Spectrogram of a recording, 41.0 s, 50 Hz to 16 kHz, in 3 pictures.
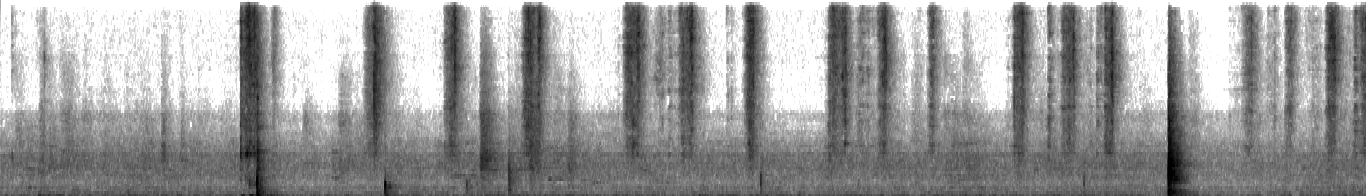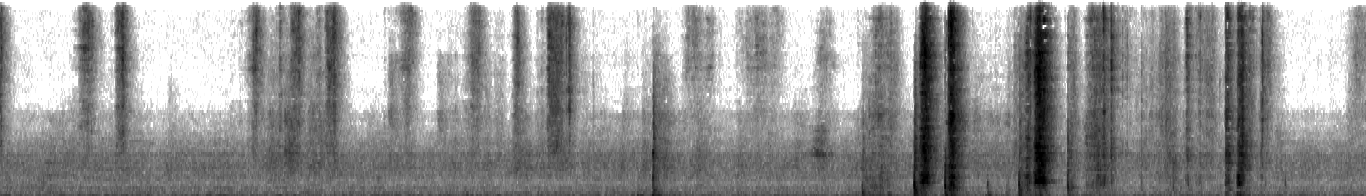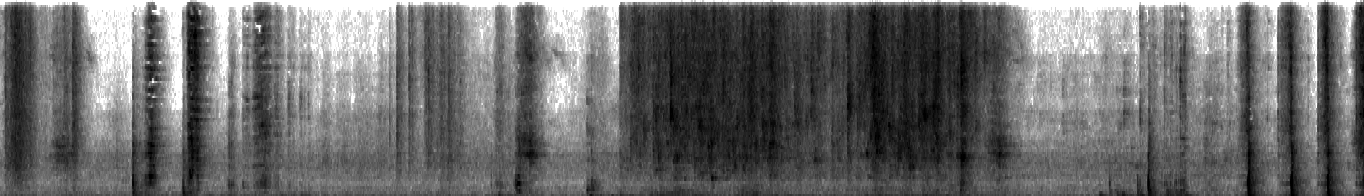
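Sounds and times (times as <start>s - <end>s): tap water running: 33.3s - 37.5s.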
